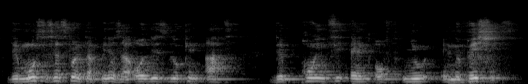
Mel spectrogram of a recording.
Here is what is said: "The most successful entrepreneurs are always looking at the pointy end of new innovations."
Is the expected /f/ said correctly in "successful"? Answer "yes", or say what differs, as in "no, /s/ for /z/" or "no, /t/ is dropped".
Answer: yes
